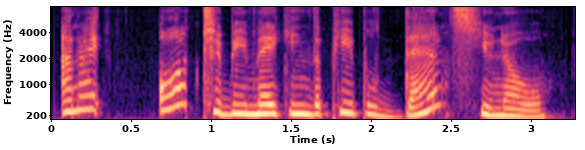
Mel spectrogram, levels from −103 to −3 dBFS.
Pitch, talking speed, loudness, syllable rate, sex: 240 Hz, 200 wpm, -16 LUFS, 5.5 syllables/s, female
